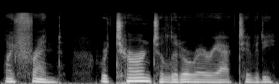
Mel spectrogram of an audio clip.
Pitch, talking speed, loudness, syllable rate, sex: 115 Hz, 130 wpm, -17 LUFS, 5.6 syllables/s, male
